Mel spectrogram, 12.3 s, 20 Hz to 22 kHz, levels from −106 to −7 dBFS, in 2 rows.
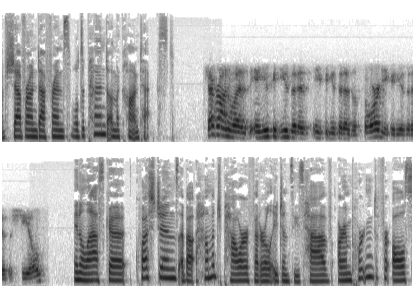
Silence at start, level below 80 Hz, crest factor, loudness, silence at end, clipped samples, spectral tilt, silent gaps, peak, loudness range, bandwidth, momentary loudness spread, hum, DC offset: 0 s; -66 dBFS; 14 dB; -25 LUFS; 0 s; under 0.1%; -5.5 dB/octave; none; -10 dBFS; 2 LU; 15.5 kHz; 9 LU; none; under 0.1%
